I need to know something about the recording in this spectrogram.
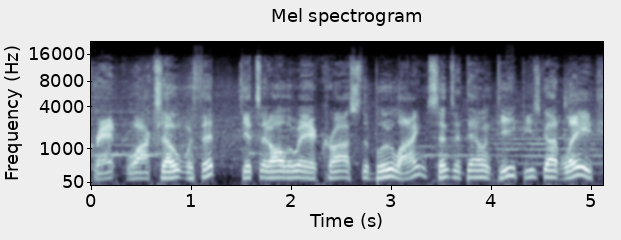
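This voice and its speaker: A man calling hockey play-by-play in a rapid running call, rising to shouts on scoring chances. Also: mid-range voice, fairly even intonation. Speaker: play-by-play announcer.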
